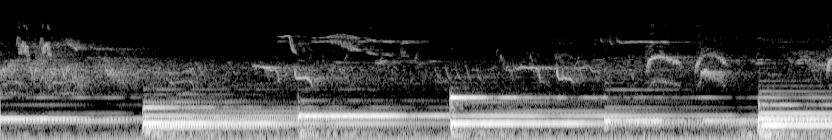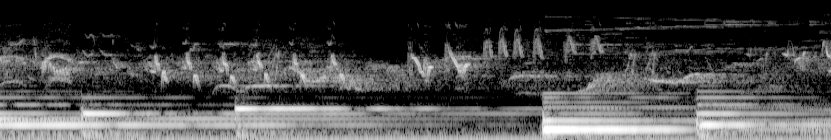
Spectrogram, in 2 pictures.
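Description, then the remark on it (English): Birds chirp and twitter in quick, repeated high calls, layered over steady sustained musical tones that shift pitch every second or so; fairly loud and continuous, with no talking. “Ah, the flowers are blooming, the birds are singing, and KBOO's spring membership drive is back.”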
